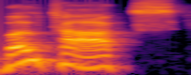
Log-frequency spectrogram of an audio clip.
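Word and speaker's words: Beautox: flair so i decided to name the mascot botox and it's spelled b-e-a-u to put a little cajun twist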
